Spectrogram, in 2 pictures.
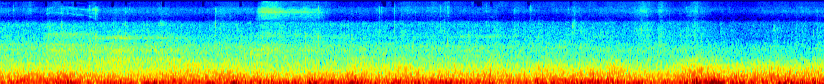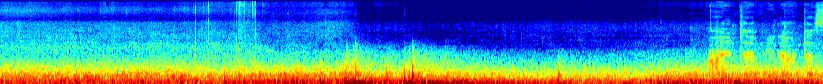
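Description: A thunderstorm on an evening at the Wolfgangsee, with deep rolling thunder rumbling continuously, swelling toward the end over a steady wash of rain, loud and enveloping.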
